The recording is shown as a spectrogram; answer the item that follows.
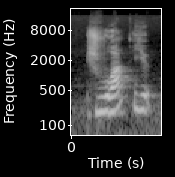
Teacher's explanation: Here, the Y sounds like two I. As in, joyeux, remember, with the vowel sound wa at the beginning.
